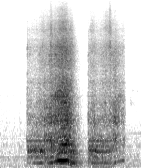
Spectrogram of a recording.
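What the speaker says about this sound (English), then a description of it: "Okay, now it's time to start the blender." A blender whirs loudly in two bursts while mixing recycled paper for seed bombs, the first longer and rising in pitch, followed by a brief pause and a second shorter run.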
